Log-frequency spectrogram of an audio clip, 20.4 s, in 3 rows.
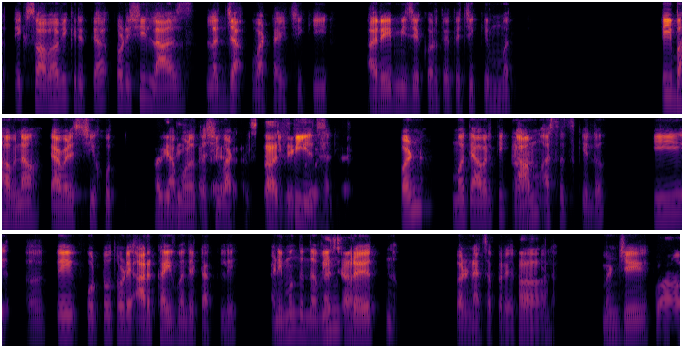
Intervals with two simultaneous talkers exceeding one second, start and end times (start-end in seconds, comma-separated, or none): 8.4-10.2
